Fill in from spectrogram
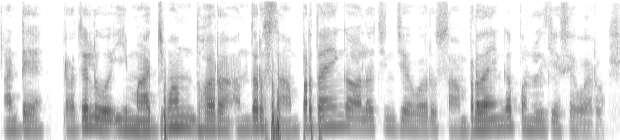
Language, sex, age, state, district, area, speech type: Telugu, male, 18-30, Andhra Pradesh, Eluru, rural, spontaneous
